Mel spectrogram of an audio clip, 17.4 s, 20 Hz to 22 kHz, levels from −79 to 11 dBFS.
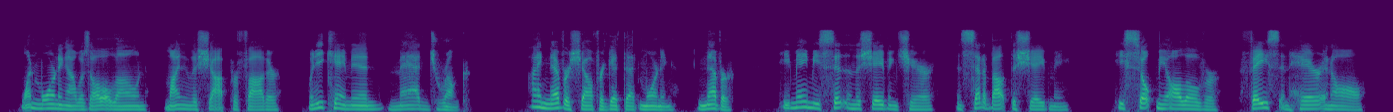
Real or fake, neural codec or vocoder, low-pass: real; none; 7.2 kHz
